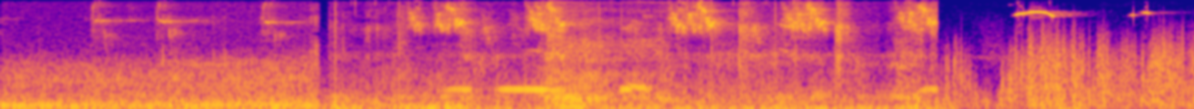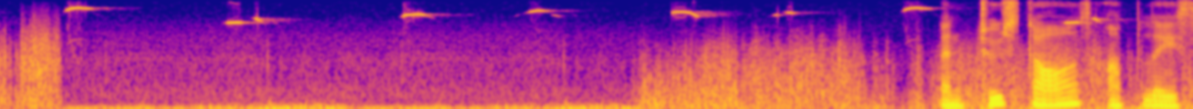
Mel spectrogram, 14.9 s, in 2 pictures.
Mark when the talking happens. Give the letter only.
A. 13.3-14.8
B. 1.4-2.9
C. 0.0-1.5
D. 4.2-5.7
A.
